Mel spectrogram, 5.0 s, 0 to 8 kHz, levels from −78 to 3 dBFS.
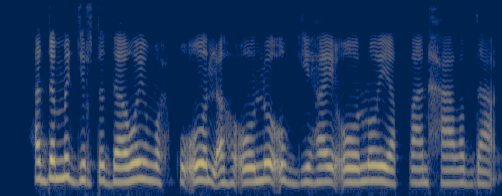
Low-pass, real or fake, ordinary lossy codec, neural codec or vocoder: none; fake; none; codec, 16 kHz, 2 kbps, FunCodec, trained on LibriTTS, 25 frames a second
